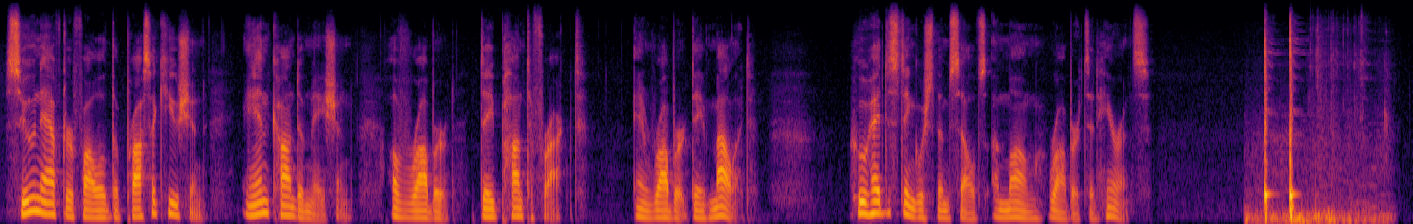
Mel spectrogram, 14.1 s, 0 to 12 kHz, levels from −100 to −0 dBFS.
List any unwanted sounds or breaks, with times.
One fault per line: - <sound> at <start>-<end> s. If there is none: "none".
- tap at 12.4-14.0 s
